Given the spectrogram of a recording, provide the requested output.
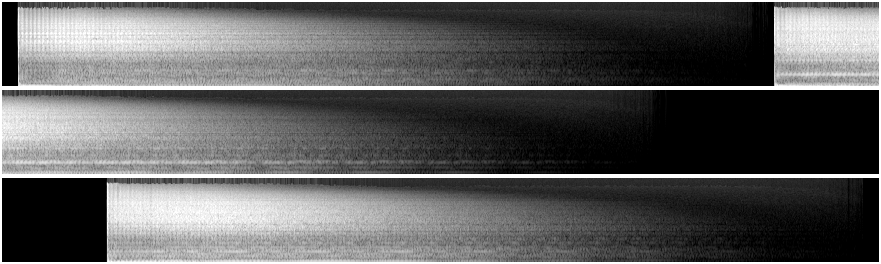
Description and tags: Trailer Super Hits
Huge trailer hits with long tails.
